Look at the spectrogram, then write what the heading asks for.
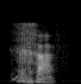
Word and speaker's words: chaf: So when the dot is present, it is kaf, and when it isn't present, it is chaf.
